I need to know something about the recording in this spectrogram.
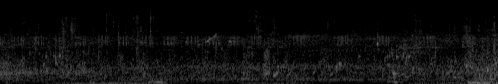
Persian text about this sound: آهو از برکه جنگلی با درختای بدون برگ آب میخوره.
